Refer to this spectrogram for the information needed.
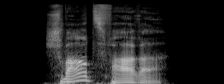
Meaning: fare dodger (one who uses public transportation without buying a ticket)
- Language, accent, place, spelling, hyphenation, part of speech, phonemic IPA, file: German, Germany, Berlin, Schwarzfahrer, Schwarz‧fah‧rer, noun, /ˈʃvaʁt͡sˌfaːʁɐ/, De-Schwarzfahrer.ogg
